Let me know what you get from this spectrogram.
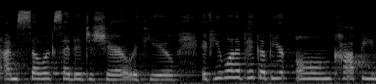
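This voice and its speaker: Lady teaching kids yoga, encouraging, echoey room, high voice. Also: creaky. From Canada. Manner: encouraging, instructive, simple child-directed phrasing. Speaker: children's yoga instructor and host. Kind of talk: guided kids' yoga class with storytime. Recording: roomy, distant mic with faint noise.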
